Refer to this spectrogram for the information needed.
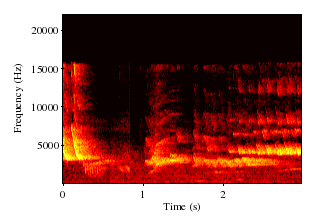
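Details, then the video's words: Canary singing to spur breeding: a sharp high downward sweep, a pause, then a rising slur leading into a long sustained high whistled tone with faint overtones. "صوت الكناري الاصلي ( صوت جبار يحفز الذكر ويهيج الأنثى للتزاوج )"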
